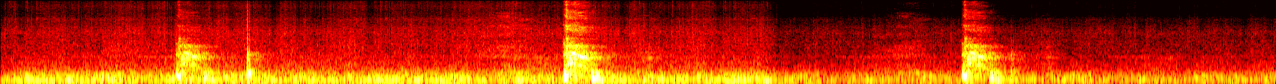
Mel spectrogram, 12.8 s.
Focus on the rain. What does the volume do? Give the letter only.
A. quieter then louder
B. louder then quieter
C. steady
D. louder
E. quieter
E.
